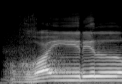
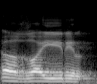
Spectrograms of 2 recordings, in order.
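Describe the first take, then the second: First: The word starts directly with the gh sound. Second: An extra a sound comes before the word. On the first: The speaker calls it right. "Jadi langsung ghairil" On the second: The speaker calls it wrong. "ada a-nya itu"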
